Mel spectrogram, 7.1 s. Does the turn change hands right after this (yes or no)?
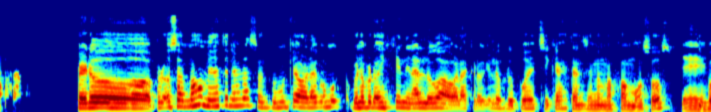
no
